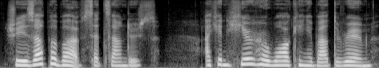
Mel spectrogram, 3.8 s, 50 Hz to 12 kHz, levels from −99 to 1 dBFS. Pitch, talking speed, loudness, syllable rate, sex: 205 Hz, 220 wpm, -19 LUFS, 5.9 syllables/s, female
